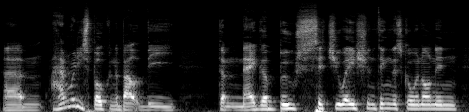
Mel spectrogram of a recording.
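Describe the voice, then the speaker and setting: A man's voice: medium pitch, a little fast, a little mellow. Rambling young man. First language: Welsh. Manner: rambling, many restarts and fillers. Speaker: fantasy football content creator. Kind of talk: casual chat to camera.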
